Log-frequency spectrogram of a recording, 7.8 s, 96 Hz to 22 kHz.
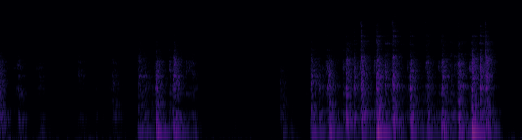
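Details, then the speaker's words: Scrap Vauxhall Vivaro M9R diesel engine, block split at the front: uneven clusters of heavy metallic clunks with delayed action as the crank is turned by hand with mole grips; crankshaft and big-end bearing failure. "Yeah, there's definitely some delayed action in there. Normally, you don't put mold grips on the end of a crankshaft, but uh in this case, I don't think this crankshaft's going anywhere again."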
